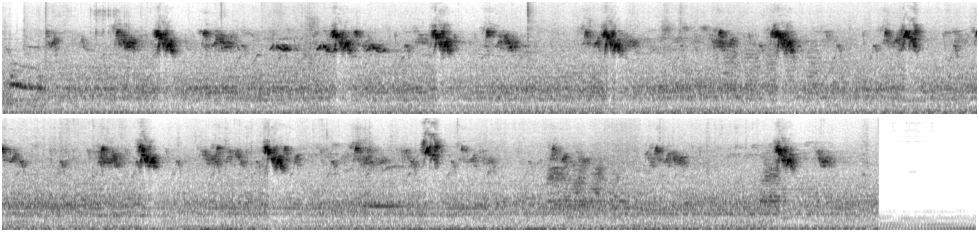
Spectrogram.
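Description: Small birds chirping: short high chirps, one or two a second, with a low steady rumble underneath. Near the end it cuts to soft ambient music.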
